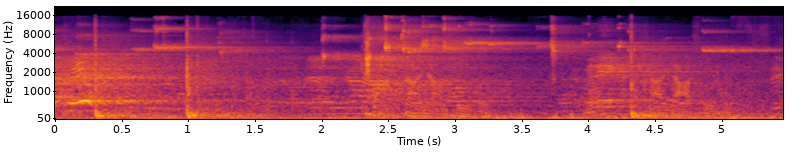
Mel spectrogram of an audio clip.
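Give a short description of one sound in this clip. Sneakers squeak sharply on a hardwood floor.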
